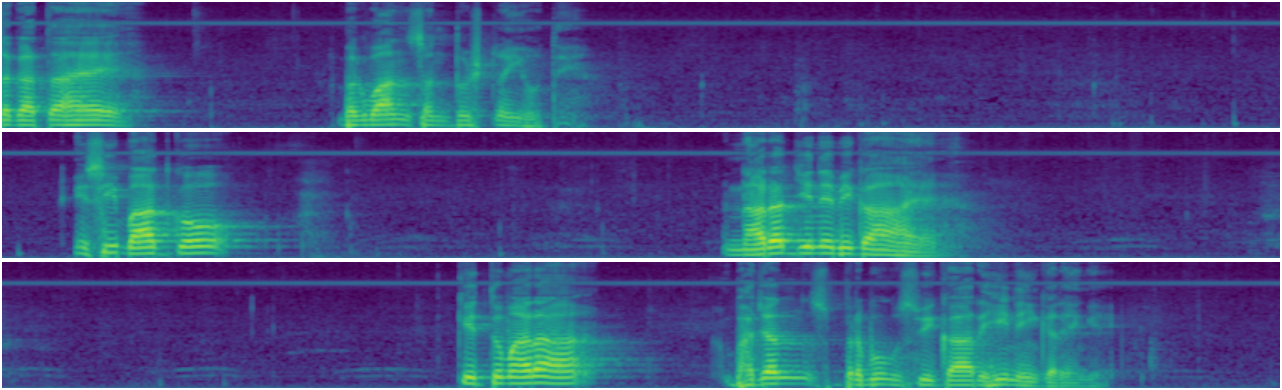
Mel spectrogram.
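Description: An elderly man chants slowly into a close microphone, in short phrases with long pauses.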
